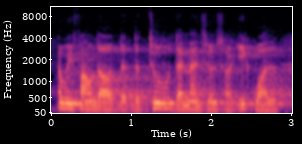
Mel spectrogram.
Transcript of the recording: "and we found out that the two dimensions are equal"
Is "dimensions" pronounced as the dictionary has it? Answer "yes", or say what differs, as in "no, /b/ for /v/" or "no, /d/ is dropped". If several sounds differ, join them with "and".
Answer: no, /s/ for /z/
